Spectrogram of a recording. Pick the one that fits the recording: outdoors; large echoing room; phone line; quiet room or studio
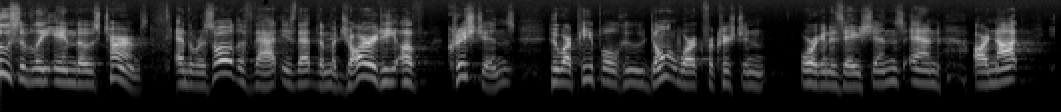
large echoing room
